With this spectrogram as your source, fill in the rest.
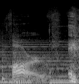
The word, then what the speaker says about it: Favre: It is Favre. That's true. Favre?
